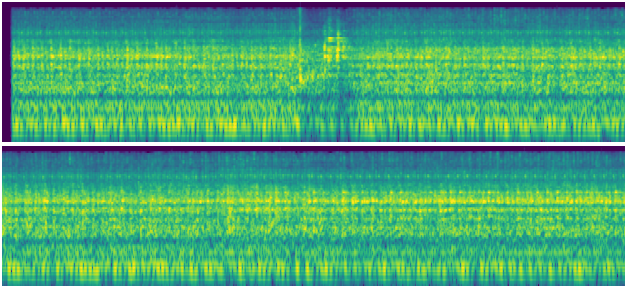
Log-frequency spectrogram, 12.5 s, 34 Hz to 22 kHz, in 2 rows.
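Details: SMC 250 at idle with a constant light metallic rattle over the engine beat; the chain is rattling.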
